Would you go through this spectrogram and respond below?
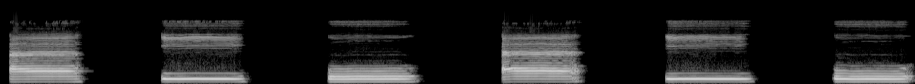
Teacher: Hamzah dan ha keluar dari tenggorokan bagian bawah.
